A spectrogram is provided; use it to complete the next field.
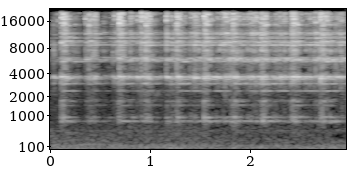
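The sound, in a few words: jingle bells on a homemade Christmas noise maker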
